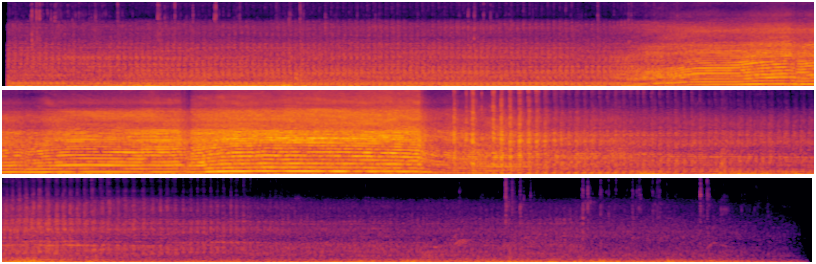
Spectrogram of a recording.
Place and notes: audresseles, zweitakter in enger gasse
typischer französischer zweitakter, rasant in enger gasse
fieldrecordings international: social ambiences/ listen to the people - in & outdoor nearfield recordings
